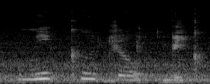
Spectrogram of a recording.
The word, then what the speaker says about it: 陸上: に陸上陸上陸上 it's like L sound like 陸上 D like R 陸上陸上陸上が好きです。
